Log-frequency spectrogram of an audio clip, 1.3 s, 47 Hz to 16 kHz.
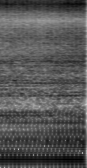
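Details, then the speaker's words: Miva Chinese mini excavator diesel started after sitting 3–4 days in cold wet weather, running just above idle: steady even low chug, no knocks or misses; engine healthy. "that idle right there is how this whole thing will work the whole thing will run now it's been it's been pretty cold look this is how you spin it"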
